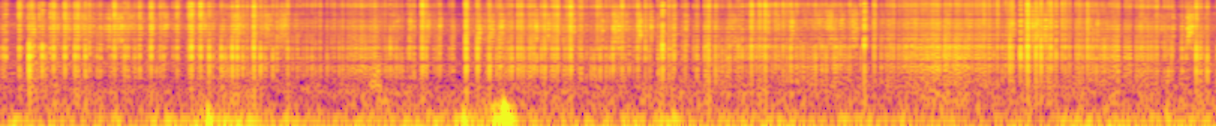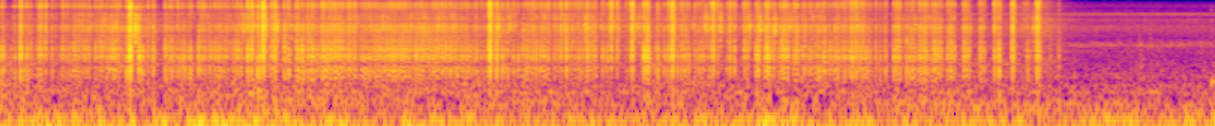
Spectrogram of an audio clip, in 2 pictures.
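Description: A welder crackles and hisses steadily close by.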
